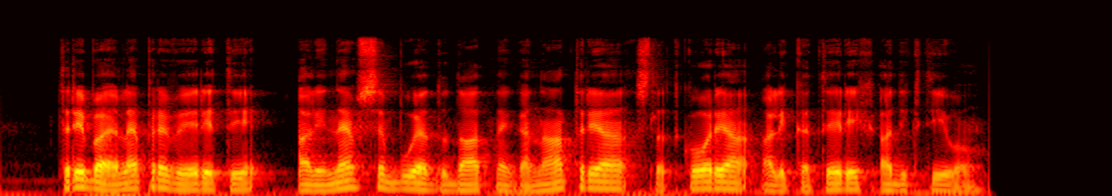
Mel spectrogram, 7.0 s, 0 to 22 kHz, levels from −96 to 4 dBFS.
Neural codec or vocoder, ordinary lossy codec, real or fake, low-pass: none; none; real; 10.8 kHz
